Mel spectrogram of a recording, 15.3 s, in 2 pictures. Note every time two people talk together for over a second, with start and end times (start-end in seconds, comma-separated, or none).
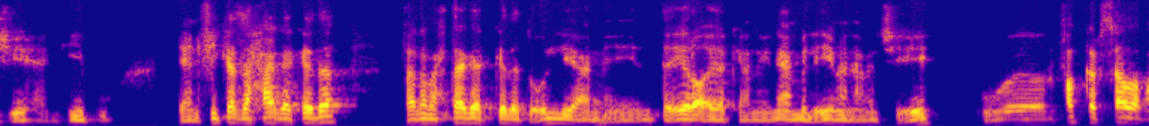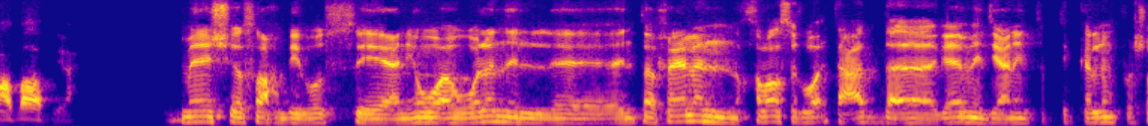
none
